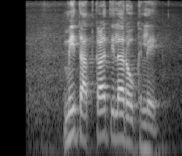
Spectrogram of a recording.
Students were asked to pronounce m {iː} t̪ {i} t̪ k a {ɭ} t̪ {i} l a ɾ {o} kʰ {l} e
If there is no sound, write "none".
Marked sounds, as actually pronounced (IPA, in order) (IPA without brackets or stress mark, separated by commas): iː, a, ɭ, i, o, l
